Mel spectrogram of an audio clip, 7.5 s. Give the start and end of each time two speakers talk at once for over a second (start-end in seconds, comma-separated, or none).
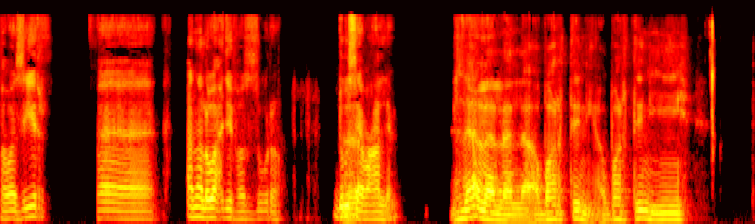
none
